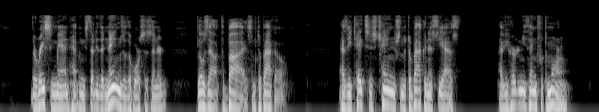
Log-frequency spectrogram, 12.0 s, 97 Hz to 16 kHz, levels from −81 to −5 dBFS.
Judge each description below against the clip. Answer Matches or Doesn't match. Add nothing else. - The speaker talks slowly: Doesn't match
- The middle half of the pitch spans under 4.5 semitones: Matches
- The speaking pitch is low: Matches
